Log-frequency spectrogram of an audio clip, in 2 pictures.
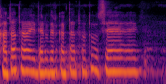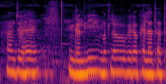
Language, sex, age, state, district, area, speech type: Hindi, male, 18-30, Bihar, Madhepura, rural, spontaneous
